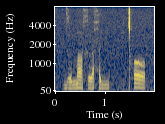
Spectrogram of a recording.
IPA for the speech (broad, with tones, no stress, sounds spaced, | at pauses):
d ɤ˧ m ɑ˥˧ x ɤ˧ ħ i˧ | ǀʰ ɔ˥˧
